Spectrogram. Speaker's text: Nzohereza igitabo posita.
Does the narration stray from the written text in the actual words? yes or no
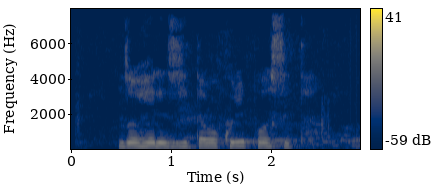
yes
